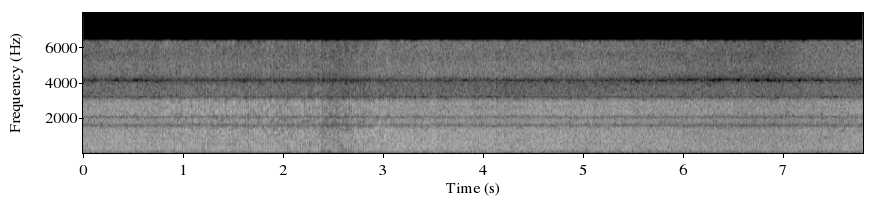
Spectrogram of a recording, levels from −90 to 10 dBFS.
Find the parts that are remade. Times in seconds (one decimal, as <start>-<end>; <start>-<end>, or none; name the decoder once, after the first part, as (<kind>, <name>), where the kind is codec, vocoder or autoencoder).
0.8-3.1 (vocoder, HiFi-GAN)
